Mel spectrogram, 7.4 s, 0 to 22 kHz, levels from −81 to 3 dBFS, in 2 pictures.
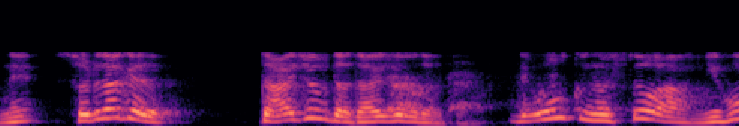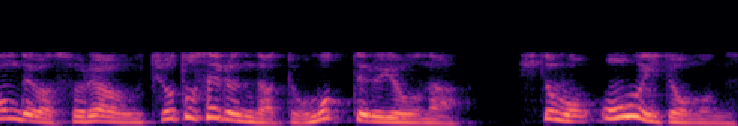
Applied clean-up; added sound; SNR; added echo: neural mask model DeepFilterNet 3.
